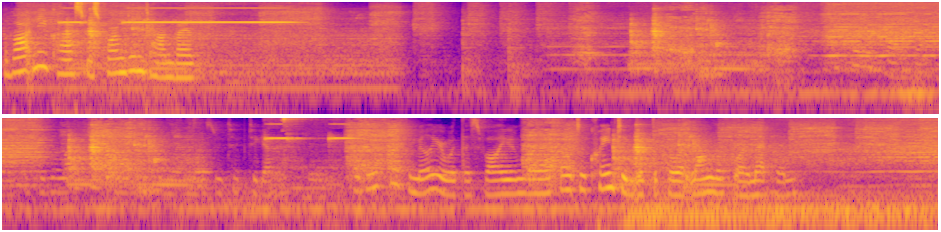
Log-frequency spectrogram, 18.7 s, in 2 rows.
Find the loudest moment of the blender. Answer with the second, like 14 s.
9 s.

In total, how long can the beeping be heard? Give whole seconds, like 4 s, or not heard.
3 s.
